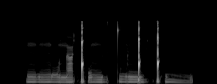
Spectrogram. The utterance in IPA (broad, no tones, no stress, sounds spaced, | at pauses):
m u m o n a ǃʼ o m i t̪ u ŋ͡ǃ i̤ ǃʼ e̤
